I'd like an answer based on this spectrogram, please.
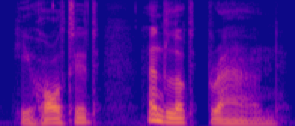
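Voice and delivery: plain reading voice

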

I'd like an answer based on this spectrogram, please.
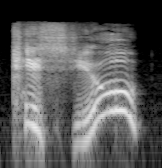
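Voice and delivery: high-pitched astonished repeat; incredulous. A narrator's reading. Uncle repeating the baffling answer, incredulous. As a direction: echo it as if it were absurd. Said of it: "his eyes popping slightly".

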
